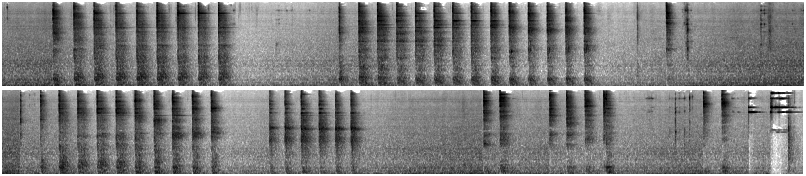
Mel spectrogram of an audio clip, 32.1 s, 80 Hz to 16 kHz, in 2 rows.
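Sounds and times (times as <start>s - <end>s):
hammer striking steel: 1.0s - 4.7s, 6.8s - 11.9s, 16.8s - 20.5s, 21.4s - 23.3s, 25.7s - 26.3s, 27.0s - 28.4s, 30.1s - 32.0s.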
